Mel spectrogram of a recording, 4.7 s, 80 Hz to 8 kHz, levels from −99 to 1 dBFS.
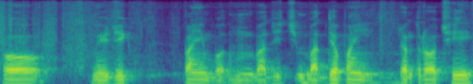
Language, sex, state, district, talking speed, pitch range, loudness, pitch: Odia, male, Odisha, Malkangiri, 115 wpm, 90-105 Hz, -18 LUFS, 95 Hz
